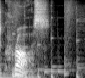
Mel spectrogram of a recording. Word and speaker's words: cross: meant yes and x-men no while most gamers pronounce the X button as X it is actually pronounced as cross ps1 discs were coated black because at the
